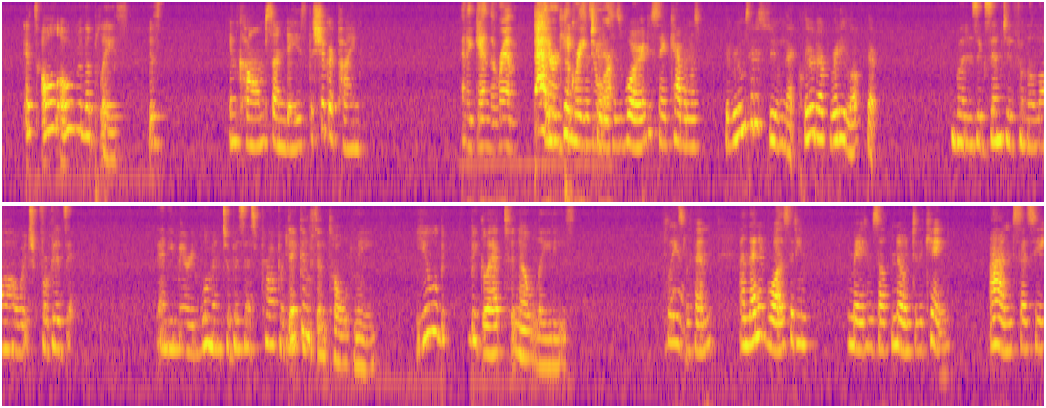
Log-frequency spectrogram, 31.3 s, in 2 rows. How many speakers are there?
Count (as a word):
six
